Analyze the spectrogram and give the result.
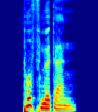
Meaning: dative plural of Puffmutter
- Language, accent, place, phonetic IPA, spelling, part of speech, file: German, Germany, Berlin, [ˈpʊfˌmʏtɐn], Puffmüttern, noun, De-Puffmüttern.ogg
